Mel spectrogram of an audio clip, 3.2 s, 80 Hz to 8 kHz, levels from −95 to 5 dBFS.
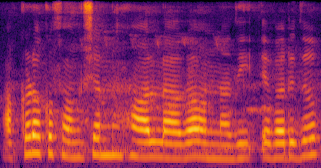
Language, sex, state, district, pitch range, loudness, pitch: Telugu, female, Andhra Pradesh, Annamaya, 210-245 Hz, -16 LUFS, 220 Hz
